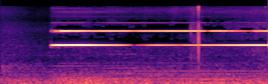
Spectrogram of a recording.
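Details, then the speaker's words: Abrupt continuous high-pitched alarm with a brief click from a newborn transport incubator switched on and running on battery in standby mode with no AC supply connected: an AC power failure alarm. "right why it gives one alarm AC power because we have not given AC Supply that's why it given AC power alarm"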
